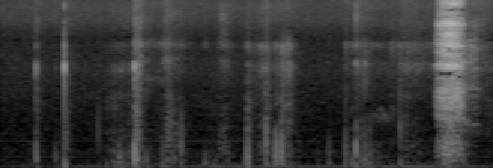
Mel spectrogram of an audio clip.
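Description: Faint scattered clicks and taps of hands handling test leads and gear, then a short sharp breath near the end.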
